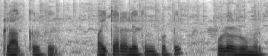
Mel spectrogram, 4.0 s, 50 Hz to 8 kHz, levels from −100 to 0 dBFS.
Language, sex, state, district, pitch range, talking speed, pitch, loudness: Tamil, male, Tamil Nadu, Nilgiris, 110-120 Hz, 135 wpm, 115 Hz, -18 LUFS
